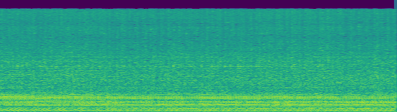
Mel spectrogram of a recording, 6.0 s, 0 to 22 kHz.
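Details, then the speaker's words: Barn-find Honda GX340 generator engine on a homemade CDI ignition, with electrical load on: steady, even low drone at constant speed, no misses or knocks; working fine under load, though hunting remains unresolved. "there we go that seemed to be working fine under load as well"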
